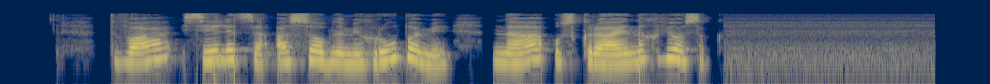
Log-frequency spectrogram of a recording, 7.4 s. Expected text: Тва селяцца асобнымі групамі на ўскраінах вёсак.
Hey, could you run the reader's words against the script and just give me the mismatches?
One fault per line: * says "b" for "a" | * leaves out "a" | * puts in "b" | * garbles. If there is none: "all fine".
all fine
